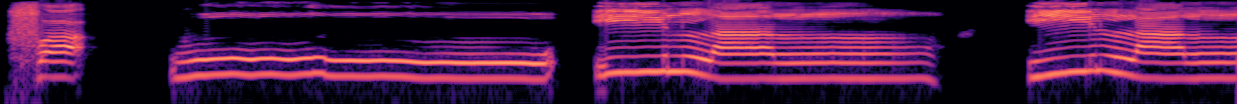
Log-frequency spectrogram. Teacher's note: Lamnya terang jelas tidak boleh memantul. Ilal ilale tidak boleh dipantulkan.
